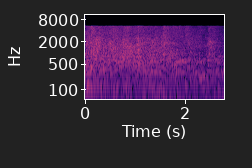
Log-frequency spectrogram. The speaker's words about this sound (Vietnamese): Rồi hay quá, cho một tràng pháo tay.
